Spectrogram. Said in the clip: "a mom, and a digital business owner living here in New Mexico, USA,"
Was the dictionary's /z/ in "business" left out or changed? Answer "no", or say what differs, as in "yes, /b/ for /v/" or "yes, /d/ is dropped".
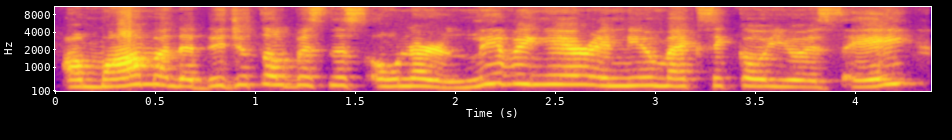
yes, /s/ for /z/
